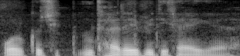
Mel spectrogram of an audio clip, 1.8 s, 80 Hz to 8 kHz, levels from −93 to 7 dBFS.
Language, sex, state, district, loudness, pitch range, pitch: Hindi, male, Arunachal Pradesh, Lower Dibang Valley, -18 LUFS, 85-95 Hz, 95 Hz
